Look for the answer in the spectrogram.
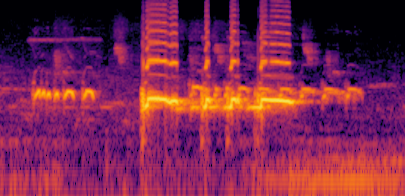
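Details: Zebra dove of the Bangkok type singing actively: a few soft, quick coos, then a loud, rolling, slightly descending phrase with bright ringing accents, fading into a sustained coo over a faint low hum.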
